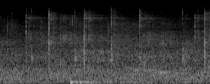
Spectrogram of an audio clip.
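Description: Table tennis ball clicking: several sharp, quick ticks of the ball on bats and table, over the steady murmur of a large sports hall.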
